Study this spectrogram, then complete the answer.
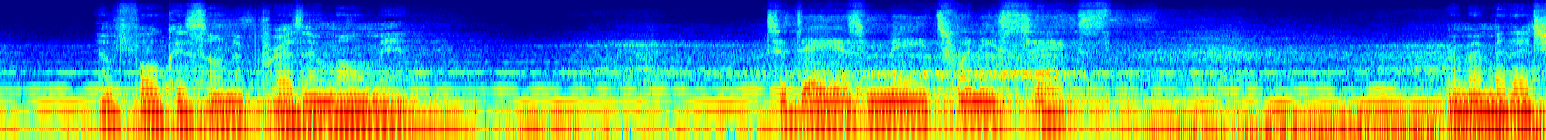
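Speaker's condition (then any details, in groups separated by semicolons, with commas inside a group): No condition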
